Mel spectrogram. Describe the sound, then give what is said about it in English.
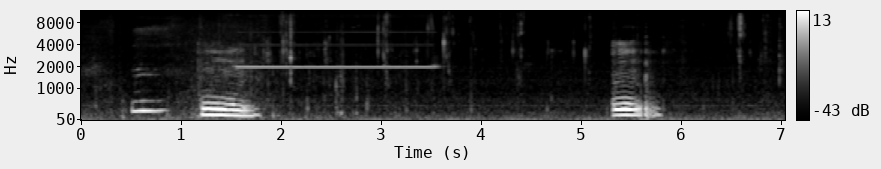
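Soft, irregular, wet chewing and biting sounds of someone eating, broken by a few short, high-pitched voiced squeals. “Time to eat. Yummy, yummy.”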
